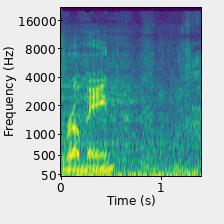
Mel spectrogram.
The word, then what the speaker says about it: Romijn: It's pronounced Romaine, I think. Huh. Yeah, I don't know. Oh, of course, it's a dead end. Fuck you, what? Apparently, it's pronounced Romaine.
